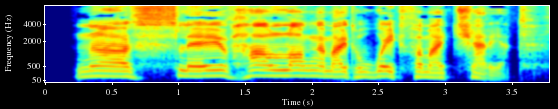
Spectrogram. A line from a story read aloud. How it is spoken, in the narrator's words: thundered the witch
